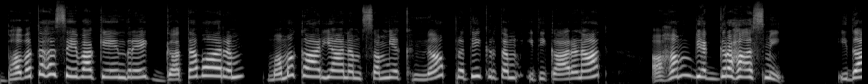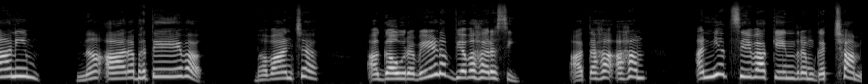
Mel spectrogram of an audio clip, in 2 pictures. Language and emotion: Sanskrit, angry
